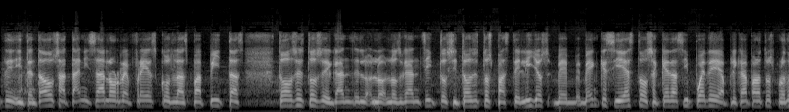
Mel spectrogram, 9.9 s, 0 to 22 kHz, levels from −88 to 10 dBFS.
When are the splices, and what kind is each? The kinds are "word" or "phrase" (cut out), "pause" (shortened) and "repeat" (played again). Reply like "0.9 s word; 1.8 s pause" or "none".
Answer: none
